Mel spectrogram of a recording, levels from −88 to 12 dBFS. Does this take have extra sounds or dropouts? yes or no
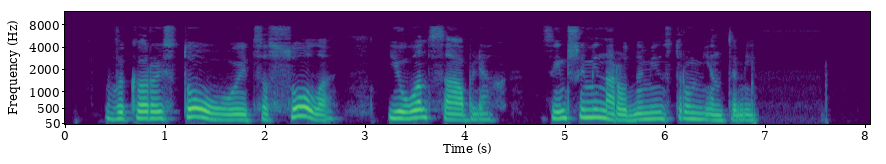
no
